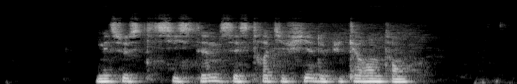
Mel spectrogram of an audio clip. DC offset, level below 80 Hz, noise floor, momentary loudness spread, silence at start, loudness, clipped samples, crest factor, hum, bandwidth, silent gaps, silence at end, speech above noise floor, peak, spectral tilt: under 0.1%; -48 dBFS; -78 dBFS; 5 LU; 0.95 s; -15 LUFS; under 0.1%; 16 dB; none; 9.2 kHz; none; 1 s; 63 dB; -2 dBFS; -4.5 dB/octave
